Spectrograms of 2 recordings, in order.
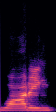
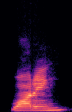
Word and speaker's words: Wadding: She asks, "Why did Wadding promote a day to celebrate St.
